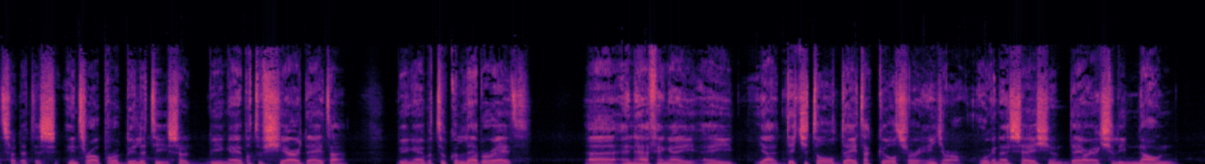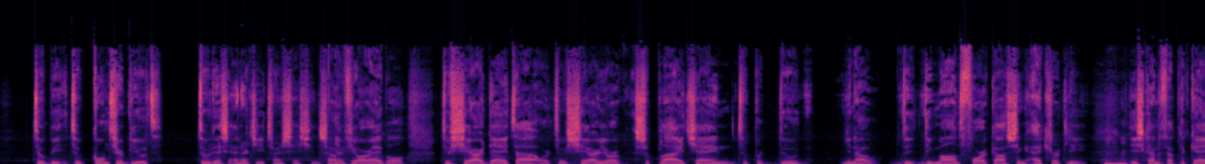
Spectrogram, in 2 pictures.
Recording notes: In this English-language episode, live from the Big Data Expo.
